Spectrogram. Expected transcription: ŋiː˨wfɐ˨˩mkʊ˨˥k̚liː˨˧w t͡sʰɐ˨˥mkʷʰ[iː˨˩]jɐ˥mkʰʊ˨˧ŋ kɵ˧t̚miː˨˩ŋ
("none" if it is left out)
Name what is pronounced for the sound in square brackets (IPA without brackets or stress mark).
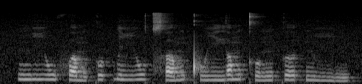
iː˨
